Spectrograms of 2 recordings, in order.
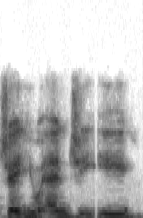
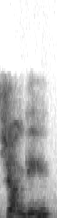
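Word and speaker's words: Junge: name Rhode interesting because my last name is spelled j-u-n-g-e nobody ever does the e at the end I get Jung junji sometimes janji but it's junkie so interesting um but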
